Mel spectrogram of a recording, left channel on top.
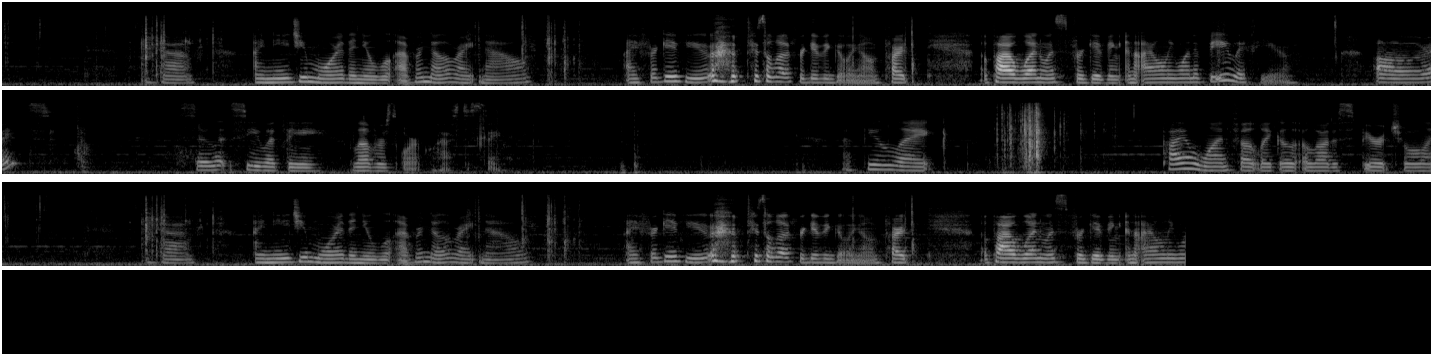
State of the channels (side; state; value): right; drops out; at 11.9 s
